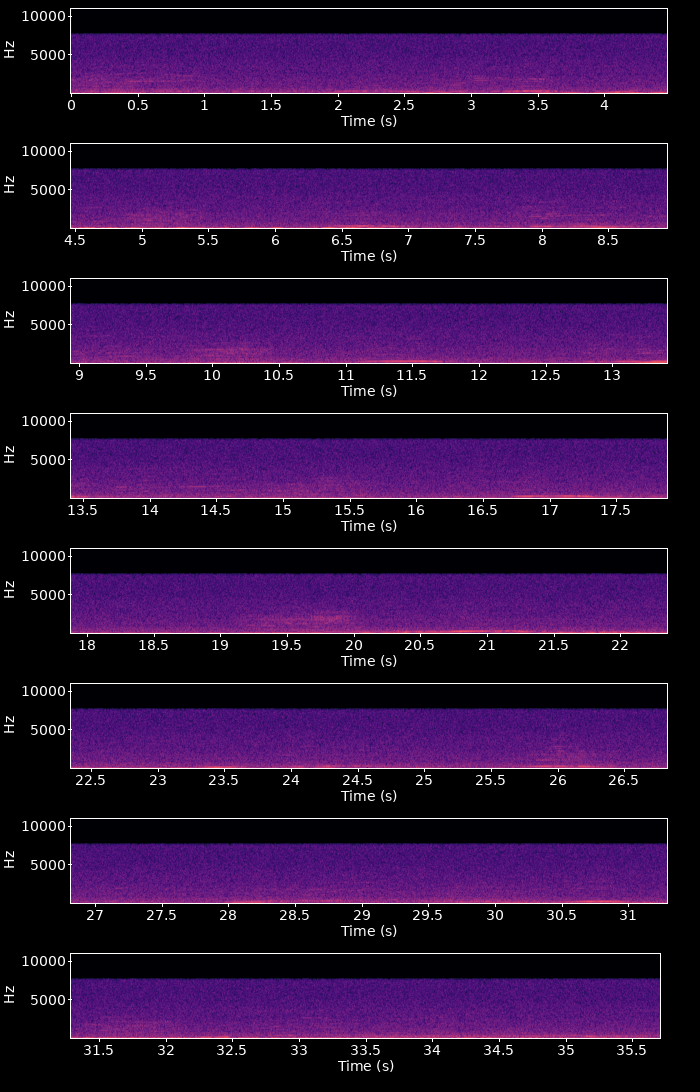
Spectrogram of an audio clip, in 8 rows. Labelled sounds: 0.3	0.8	humpback whale, 1.5 to 2.7 kHz
3.2	3.6	humpback whale, 1.8 to 2.0 kHz
7.9	8.3	humpback whale, 1.5 to 1.8 kHz
14.2	14.6	humpback whale, 1.5 to 1.6 kHz

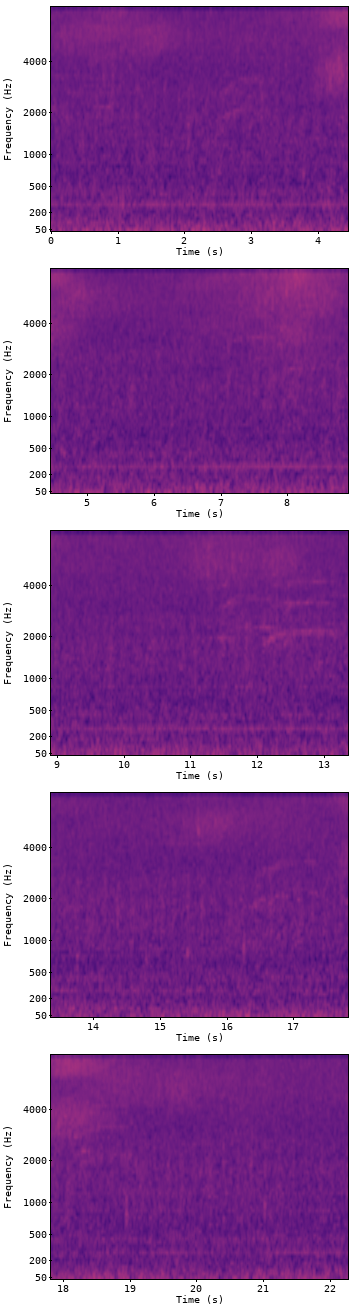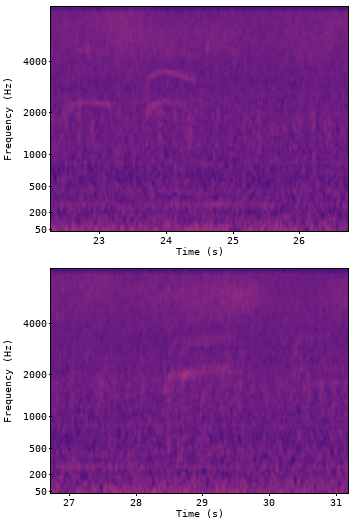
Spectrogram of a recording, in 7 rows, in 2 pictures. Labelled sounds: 11.7	13.2	killer whale, 1.4 to 5.0 kHz
23.6	24.5	killer whale, 1.9 to 4.3 kHz
28.4	29.4	killer whale, 0.64 to 3.4 kHz

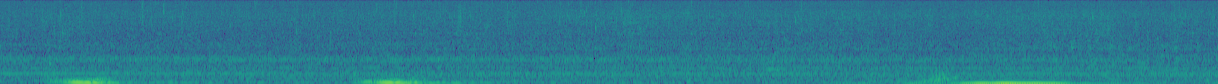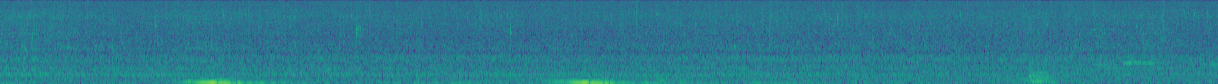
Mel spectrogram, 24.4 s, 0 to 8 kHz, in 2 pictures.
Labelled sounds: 23.4	23.8	humpback whale, 0.78 to 0.84 kHz

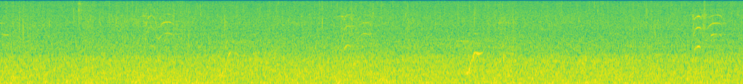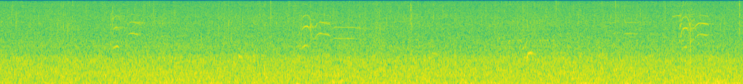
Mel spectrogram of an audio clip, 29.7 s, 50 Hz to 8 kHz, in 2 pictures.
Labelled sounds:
3.2	3.5	killer whale, offshore, 3.2 to 3.6 kHz
6.7	7.0	killer whale, offshore, 4.2 to 4.7 kHz
9.1	9.7	killer whale, offshore, 0.78 to 1.8 kHz
14.1	14.5	killer whale, offshore, 2.1 to 4.6 kHz
17.4	17.8	killer whale, offshore, 2.1 to 3.6 kHz
20.8	22.0	killer whale, offshore, 1.9 to 3.6 kHz
27.3	27.6	killer whale, offshore, 2.3 to 2.4 kHz
28.8	29.1	killer whale, offshore, 2.0 to 3.5 kHz

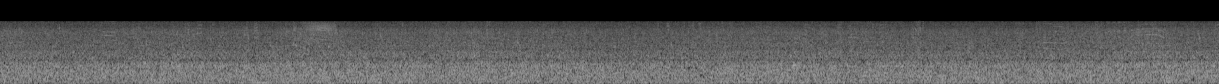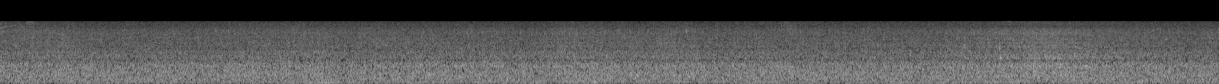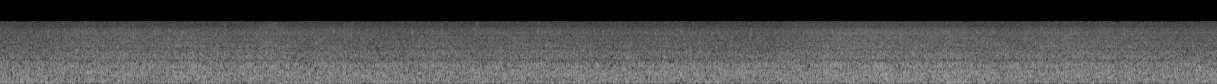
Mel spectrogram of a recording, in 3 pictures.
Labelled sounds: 11.4	11.6	Pacific white-sided dolphin, 3.8 to 4.1 kHz

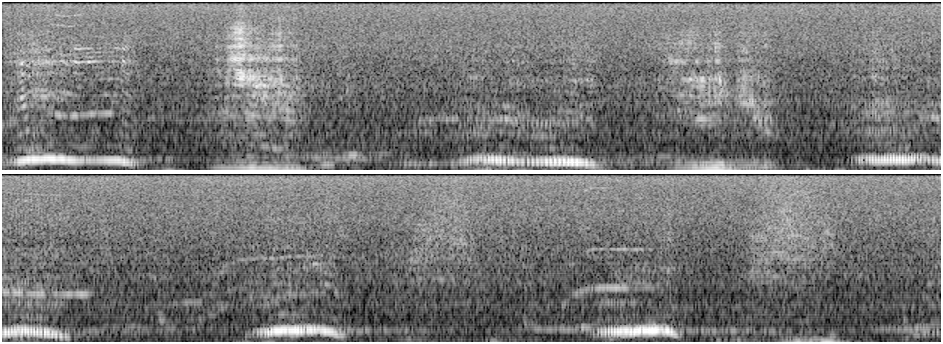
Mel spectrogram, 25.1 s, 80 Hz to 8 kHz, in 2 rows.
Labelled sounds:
0.1	1.5	humpback whale, 0.99 to 6.4 kHz
3.1	3.6	humpback whale, 1.7 to 2.4 kHz
5.5	6.1	humpback whale, 0.86 to 1.1 kHz
6.6	6.9	humpback whale, 0.86 to 1.0 kHz
8.9	10.2	humpback whale, 0.80 to 2.9 kHz
12.2	13.7	humpback whale, 0.83 to 1.2 kHz
16.6	17.0	humpback whale, 1.3 to 2.0 kHz
20.1	20.9	humpback whale, 0.86 to 6.2 kHz

